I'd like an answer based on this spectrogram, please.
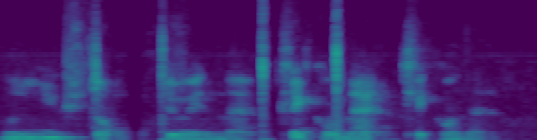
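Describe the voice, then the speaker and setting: A man's bright, sharp-toned voice with a southern English accent. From southern England. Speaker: board game channel host. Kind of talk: live-stream casual talk. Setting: live video hangout. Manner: rambling with hesitations.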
